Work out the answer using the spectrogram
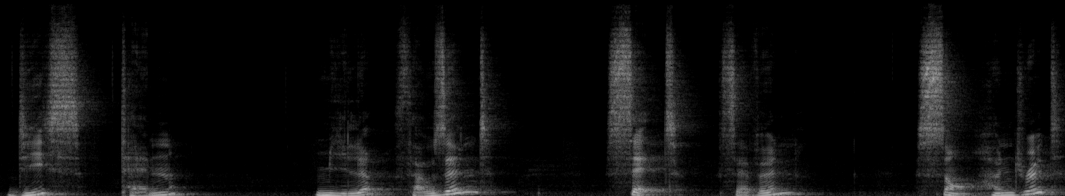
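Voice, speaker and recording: Slow, very deliberate woman teaching English. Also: fairly low pitch, warm tone. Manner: slow and carefully enunciated, modelling words to repeat. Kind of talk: slow, deliberate language lesson.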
